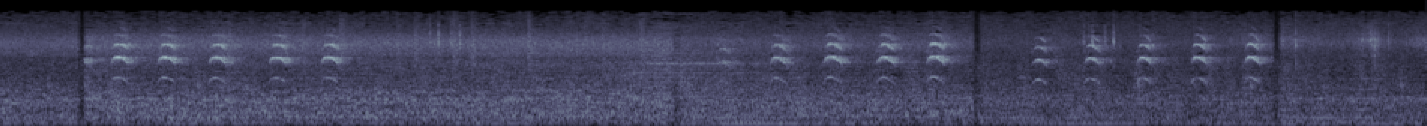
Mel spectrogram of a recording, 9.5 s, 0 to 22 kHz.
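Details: Female Japanese sparrowhawk calling on the Onda River, Tsurumi River system, Tokyo/Yokohama, around 29 April, near where it preyed on a small bird, giving quick bursts of six to eight sharp, high, chattering kew notes over distant traffic rumble.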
